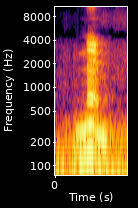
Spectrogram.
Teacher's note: place of articulationnya itu di alveolar. Manner of articulation itu di nasal. Voicing voice. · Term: voice alveolar nasal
